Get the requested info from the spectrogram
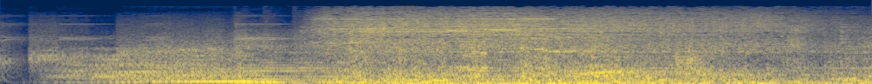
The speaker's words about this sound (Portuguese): trem mal chega na estação local e já é recebido a tiros por vários homens de Zacareca, posicionados em passarelas, terraços de barracos e trincheiras escavadas pelo próprio pessoal do crime.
